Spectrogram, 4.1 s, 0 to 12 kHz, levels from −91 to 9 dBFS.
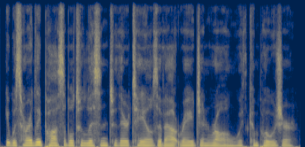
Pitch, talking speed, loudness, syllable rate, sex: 170 Hz, 220 wpm, -18 LUFS, 6.3 syllables/s, female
